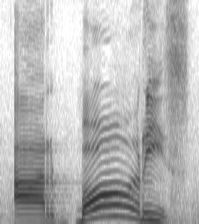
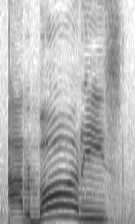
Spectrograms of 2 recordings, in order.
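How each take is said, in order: First: "arboris" very slowly split as ar, bo, ris; syllable by syllable. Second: "Arboris" said slowly as one stretched word; slow teaching delivery of "Arboris"; slow, for counting. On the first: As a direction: break "arboris" into three long, separate syllables. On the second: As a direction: draw out "Arboris" so each syllable is clear. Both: Shown as a demonstration. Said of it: "três sílabas".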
